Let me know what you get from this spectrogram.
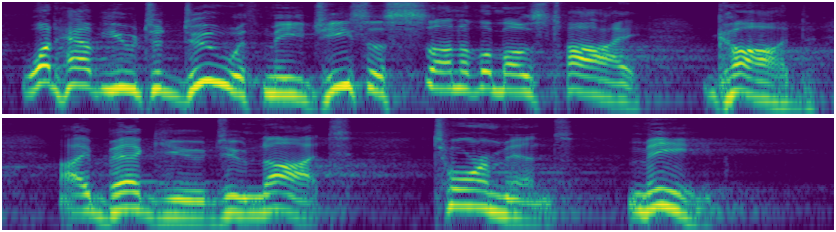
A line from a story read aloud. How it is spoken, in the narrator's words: he cried out and fell down before him and said with a loud voice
